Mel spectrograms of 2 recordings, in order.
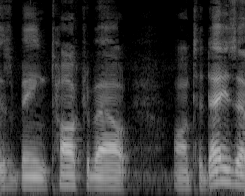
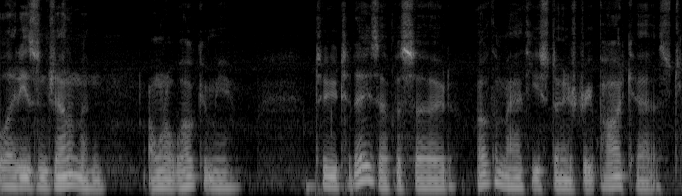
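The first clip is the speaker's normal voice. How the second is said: soft, very quiet, calm, steady tone; 2 semitones lower, 10 dB quieter than usual. Podcast host welcoming listeners to today's episode, in a calm voice. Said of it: "I'm talking in a calm voice".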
